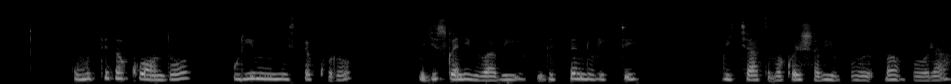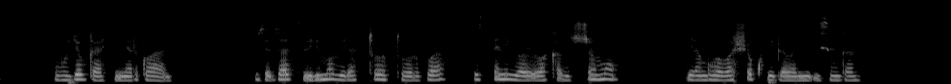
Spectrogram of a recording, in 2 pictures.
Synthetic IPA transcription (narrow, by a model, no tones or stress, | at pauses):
umutiɡakʰo̞ːndo̞ | uɾimŋiːse̞kuɾo̞ | uɟizɡwe̞niβiβaβinde̞t͡se̞nuɾuti | ɾɡwicaːt͡siβako̞ɾe̞ʃaββavuɾa | muβuɾɟo̞bɡaːciɲaɾɡwaːndḁ | iβjo̞vjaːt͡siβiɾimo̞βiɾato̞ːto̞ɾɡwa | nde̞t͡se̞niβiβaβiβakaβiɾiɾamo̞ | kuɟiɾaŋɡo̞βaβaʃokuβiɡaβaɲiɾiziŋɡano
